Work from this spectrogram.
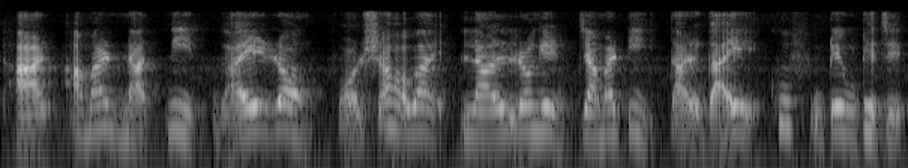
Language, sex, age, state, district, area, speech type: Bengali, female, 60+, West Bengal, Purulia, urban, spontaneous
